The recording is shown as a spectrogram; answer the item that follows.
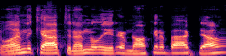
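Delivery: plain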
